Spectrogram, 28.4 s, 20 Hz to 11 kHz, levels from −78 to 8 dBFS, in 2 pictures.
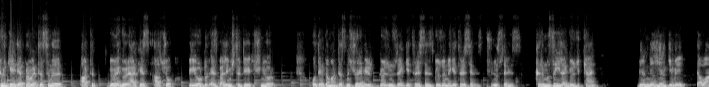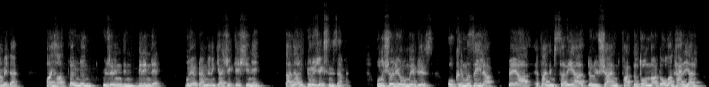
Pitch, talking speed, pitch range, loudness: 170 Hz, 115 wpm, 140-205 Hz, -14 LUFS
